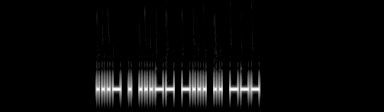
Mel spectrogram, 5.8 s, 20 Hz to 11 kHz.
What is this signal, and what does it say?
Morse code, heard as a keyed tone, about 30 wpm, 700 Hz. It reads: VE3BIO
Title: DXCC-100 Call Signs - 6 Characters - 30wpm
